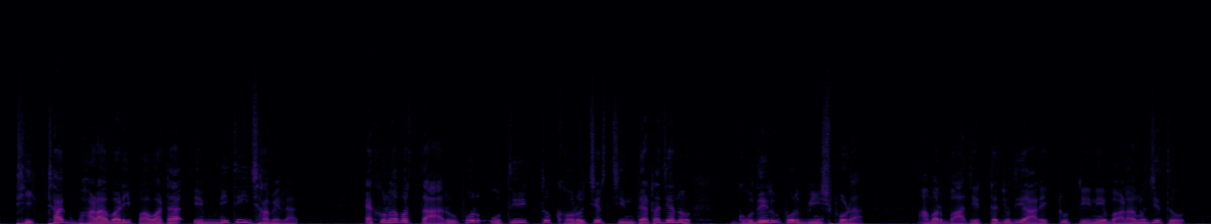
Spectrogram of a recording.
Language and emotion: Bengali, sad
